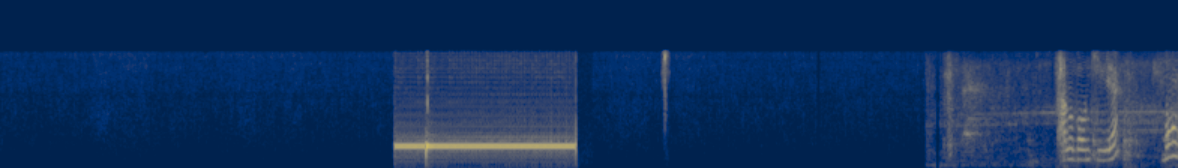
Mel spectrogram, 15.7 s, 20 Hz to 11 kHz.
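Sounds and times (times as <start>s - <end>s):
telephone line tone while a call is being transferred: 5.3s - 7.7s
speech: 14.2s - 15.6s.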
